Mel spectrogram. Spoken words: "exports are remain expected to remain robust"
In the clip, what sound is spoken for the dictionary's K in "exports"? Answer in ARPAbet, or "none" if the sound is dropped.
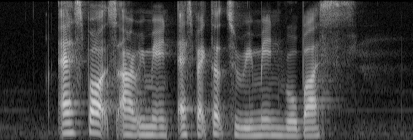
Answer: none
